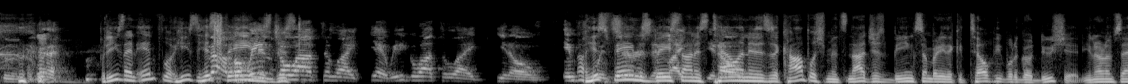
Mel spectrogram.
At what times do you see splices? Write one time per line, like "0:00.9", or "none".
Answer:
0:01.2
0:02.7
